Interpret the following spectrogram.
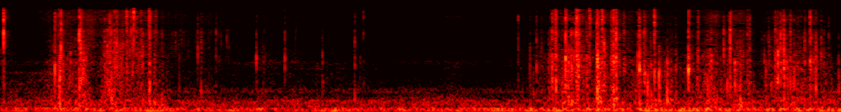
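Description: Crinkling of a plastic snack-mix bag as it is handled and turned over, in uneven flurries that are thickest shortly after the start and again about three seconds in.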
